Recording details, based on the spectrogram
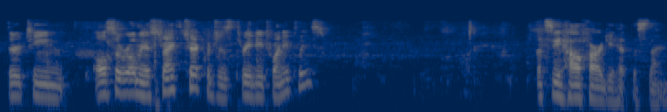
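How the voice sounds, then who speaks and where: A man's voice: mid-range voice, expressive, measured pace, pauses often, sharp tone, slightly rough. A man narrating as game master, rambling and correcting himself as he goes. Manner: rambling, self-correcting, fillers and restarts. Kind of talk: narrating a tabletop game over stream. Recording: dull lo-fi stream mic.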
